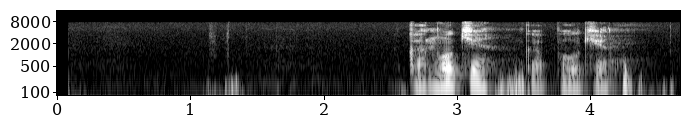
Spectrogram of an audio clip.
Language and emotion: Russian, neutral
